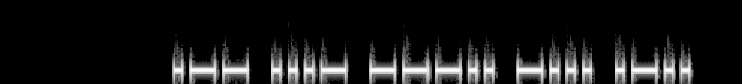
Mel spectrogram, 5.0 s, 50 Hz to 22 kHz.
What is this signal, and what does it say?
Morse code, heard as a keyed tone, about 22 wpm, 700 Hz. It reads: WV8BL
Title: USA Call Signs - 5 Characters - 4x Character Spacing - 22wpm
